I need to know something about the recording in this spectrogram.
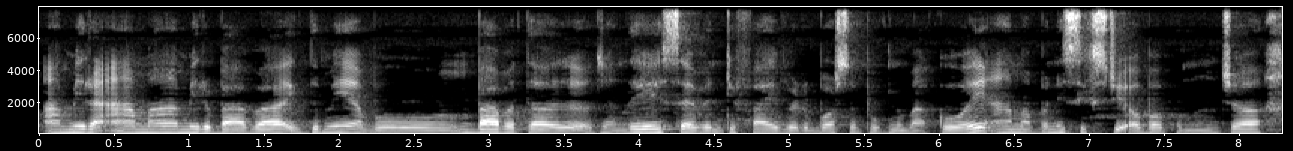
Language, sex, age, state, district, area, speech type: Nepali, female, 30-45, West Bengal, Kalimpong, rural, spontaneous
